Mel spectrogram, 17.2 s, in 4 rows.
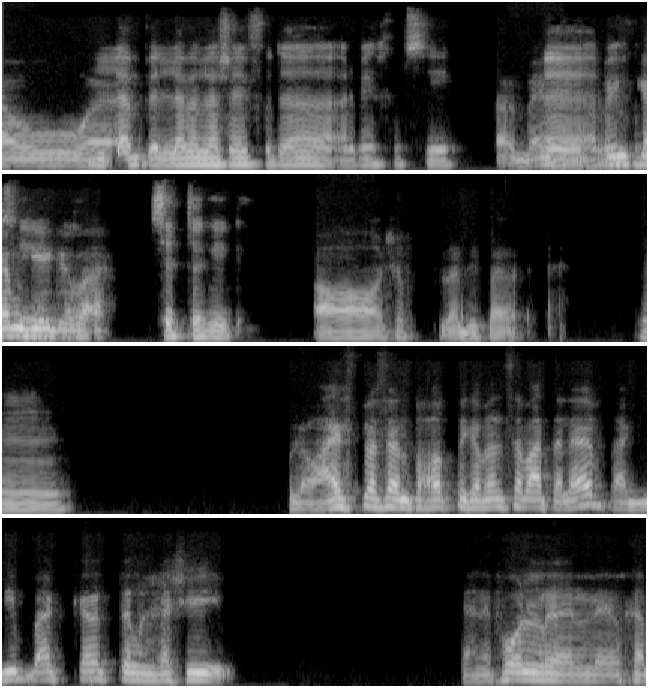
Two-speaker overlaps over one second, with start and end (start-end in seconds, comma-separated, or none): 3.6-4.9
